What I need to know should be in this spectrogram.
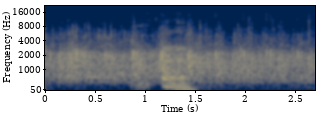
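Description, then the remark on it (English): A church audience claps steadily in a dense, continuous wash of hand claps that holds at an even level throughout, with a brief falling vocal cry rising out of the crowd midway. “Because I'm going to ask you to clap again here in just a second.”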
